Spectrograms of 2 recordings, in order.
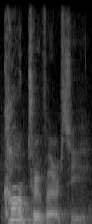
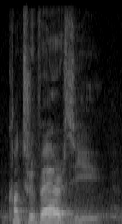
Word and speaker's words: controversy: the book controversy some some RP speakers say controversy some say controversy you see some put the primary stress on the first syllable others put it on the second syllable now what to do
